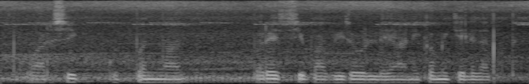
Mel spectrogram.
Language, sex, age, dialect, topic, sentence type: Marathi, male, 18-24, Southern Konkan, banking, statement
